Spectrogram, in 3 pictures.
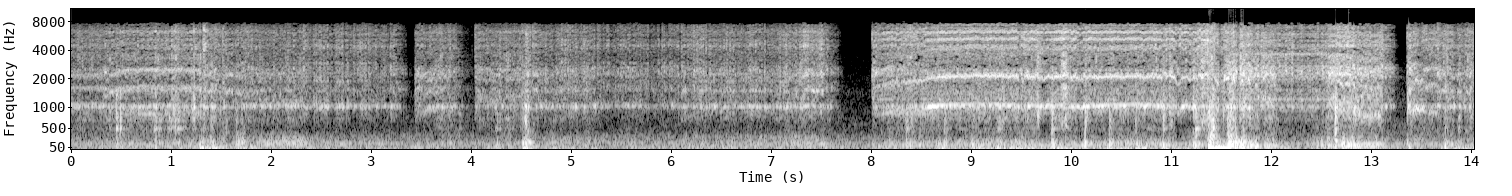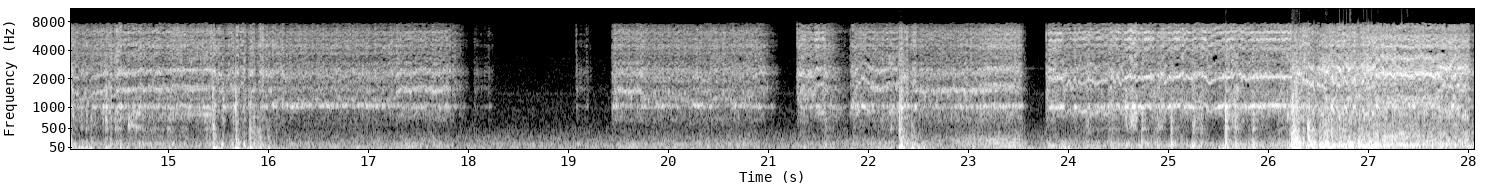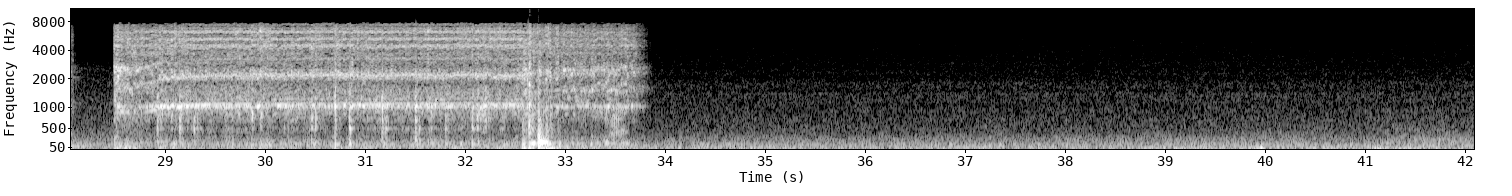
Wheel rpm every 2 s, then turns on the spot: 190, 130, 140, 160, 270, 290, 200, 260, 210, 70, 170, 200, 260, 200, 240, 310, 220, 0, 0, 0, 0.
none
